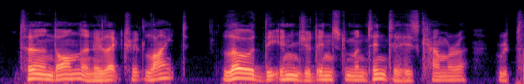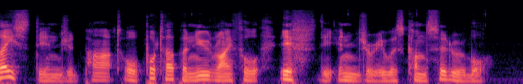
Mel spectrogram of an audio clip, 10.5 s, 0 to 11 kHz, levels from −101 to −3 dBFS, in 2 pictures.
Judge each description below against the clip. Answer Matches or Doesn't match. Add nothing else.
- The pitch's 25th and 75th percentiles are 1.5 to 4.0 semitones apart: Doesn't match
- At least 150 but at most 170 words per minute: Matches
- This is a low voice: Matches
